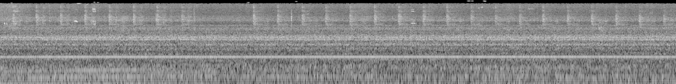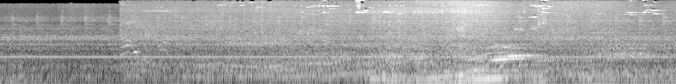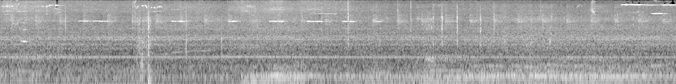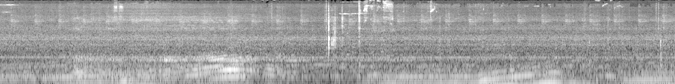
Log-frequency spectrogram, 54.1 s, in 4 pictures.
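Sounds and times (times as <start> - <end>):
car engine accelerating: 15.9 - 54.0.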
